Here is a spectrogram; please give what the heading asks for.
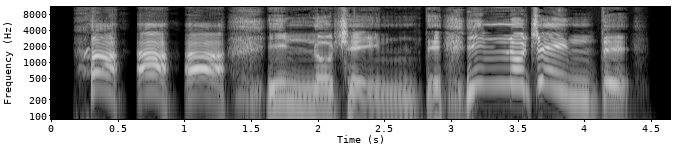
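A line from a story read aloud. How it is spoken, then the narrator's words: Woman shouting, brazen terrible laugh. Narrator (Italian): gridò la signora, con una risata sfrontata e terribile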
